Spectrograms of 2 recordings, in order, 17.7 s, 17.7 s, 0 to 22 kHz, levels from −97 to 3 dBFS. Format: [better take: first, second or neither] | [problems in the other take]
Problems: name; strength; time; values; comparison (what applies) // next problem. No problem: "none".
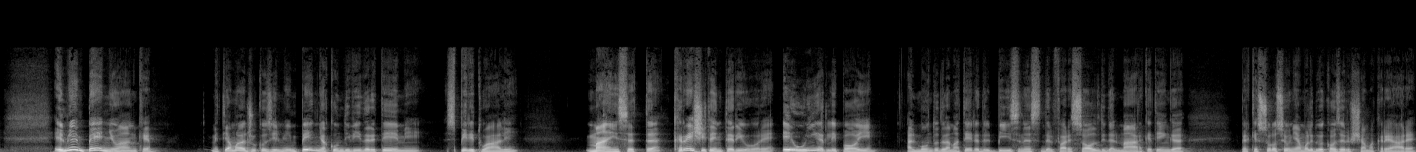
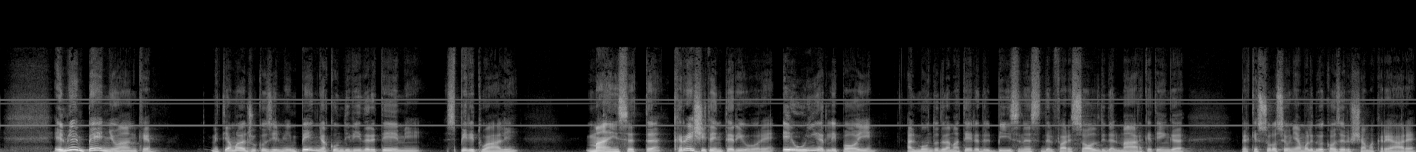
first | high-pitched whine; faint; throughout; 4 kHz, 25 dB below the speech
